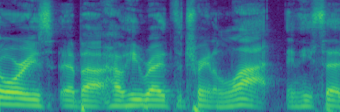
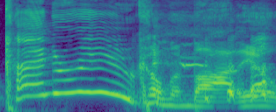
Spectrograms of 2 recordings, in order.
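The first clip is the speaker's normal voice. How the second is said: put-on Australian accent; 7 semitones higher than usual. Bloke moans about Vietnam, hammed-up Australian accent. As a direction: stretch it out in cartoon Australian. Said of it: "he's Australian".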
